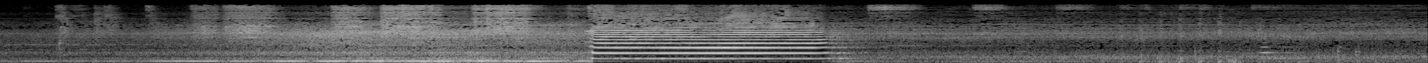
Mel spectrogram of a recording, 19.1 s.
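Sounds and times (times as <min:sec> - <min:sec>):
train running noise: 0:00.0 - 0:19.0
train horn blast: 0:07.8 - 0:11.7, 0:16.8 - 0:17.6.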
